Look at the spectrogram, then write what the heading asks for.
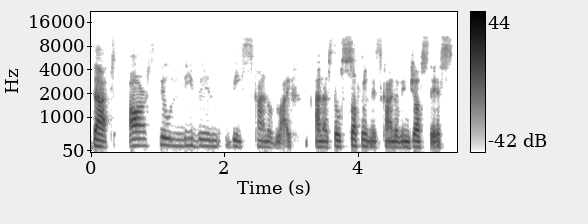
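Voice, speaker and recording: Yoruba-speaking woman author, low husky voice, earnest, dry close sound. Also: steady tone, moderate pace, dry recording. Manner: thoughtful, earnest, with restarts. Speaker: author and guest. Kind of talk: conversational interview.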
